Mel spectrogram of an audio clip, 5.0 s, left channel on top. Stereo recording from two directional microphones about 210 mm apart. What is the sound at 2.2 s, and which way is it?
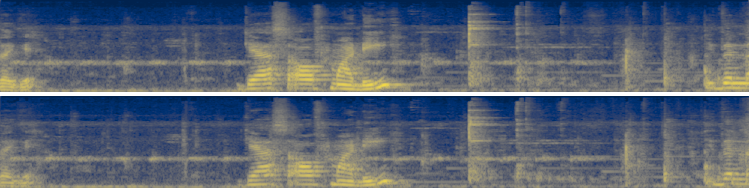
Speech, 40° left (ahead or behind).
